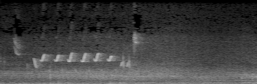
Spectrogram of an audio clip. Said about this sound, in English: This is the first nightingale I've heard this year.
